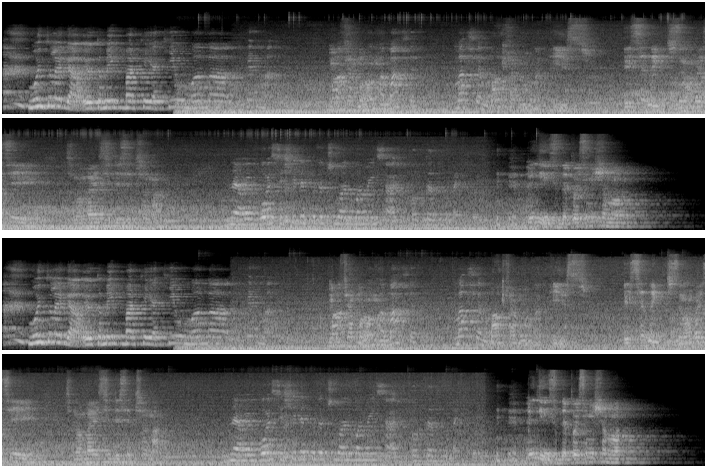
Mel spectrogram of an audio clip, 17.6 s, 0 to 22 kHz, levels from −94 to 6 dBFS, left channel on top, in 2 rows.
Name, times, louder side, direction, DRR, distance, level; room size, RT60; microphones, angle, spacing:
voice 1, 0.0-3.8 4.1-5.2 5.6-6.8 8.1-8.9 11.5-15.3, equal, 5° right, -1 dB, 0.3 m, -27 dB
sound 1, 2.1-15.5, left 3 dB, 65° left, 0.5 m, -27 dB
sound 2, 2.8-14.8, right 2 dB, 70° right, 0.7 m, -39 dB
voice 2, 4.1-4.8 6.1-7.4 7.8-10.8 15.3-16.5, right 2 dB, 40° right, 3 dB, 0.9 m, -27 dB
12.5 x 5.2 x 2.3 m, 1.1 s
head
